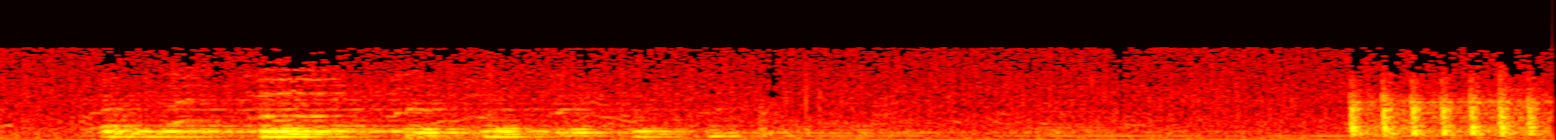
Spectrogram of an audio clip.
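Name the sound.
knocking on a door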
